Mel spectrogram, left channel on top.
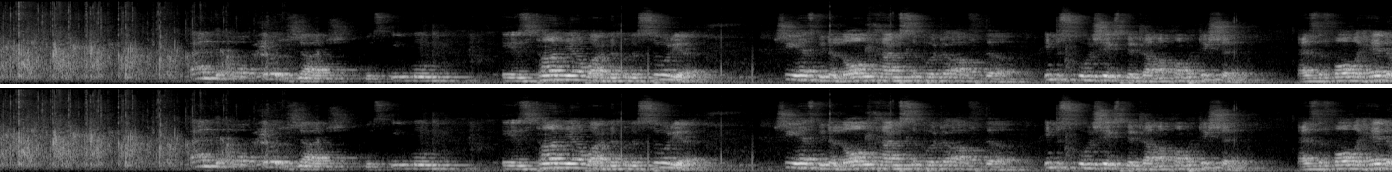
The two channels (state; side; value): identical; both; correlation 1.00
